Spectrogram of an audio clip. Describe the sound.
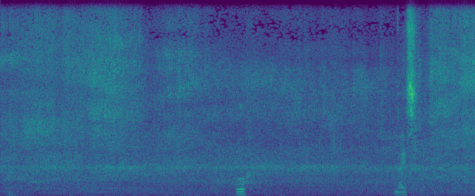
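Tires hiss steadily on a wet road at night as cars pass, a continuous rushing wash filling the whole scene, with a man briefly speaking a couple of times over it; the weather is wet but not cold.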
